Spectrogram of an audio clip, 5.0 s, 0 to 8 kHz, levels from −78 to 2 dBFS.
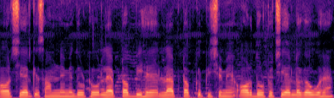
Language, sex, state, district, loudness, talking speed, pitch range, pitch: Chhattisgarhi, male, Chhattisgarh, Rajnandgaon, -17 LUFS, 265 wpm, 160-165 Hz, 165 Hz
